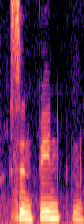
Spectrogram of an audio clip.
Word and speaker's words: Sinpinkton: meaning to me, like the name of this area here, Sinpinkton, which Penticton, the city over there, is sort of, it's the same word, but it's anglicized in pronunciation.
